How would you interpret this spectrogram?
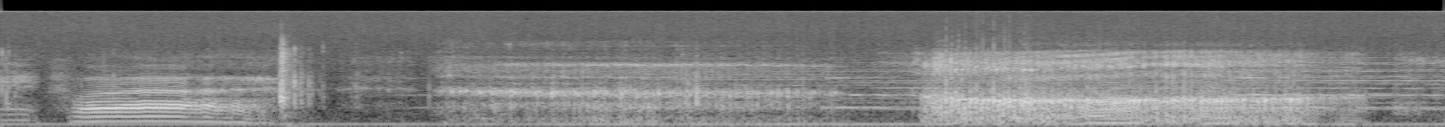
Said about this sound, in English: Soon the wicked giant was fast asleep, and the castle trembled with his snores.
